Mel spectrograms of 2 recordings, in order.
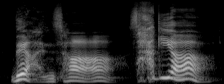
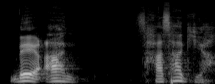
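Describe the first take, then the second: First: The pause comes after 'nae an sa'. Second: The pause comes after 'nae an'.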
